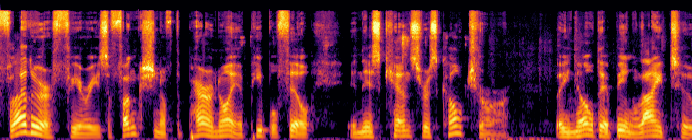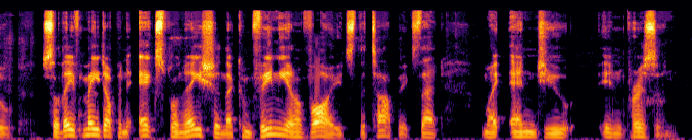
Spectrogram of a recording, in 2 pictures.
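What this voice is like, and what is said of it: Imitation of a listener's voice. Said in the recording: “I'm going to try and do his voice.”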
